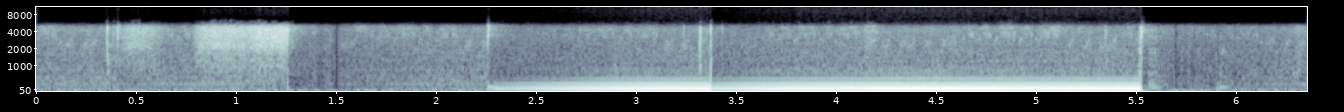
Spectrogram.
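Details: F&D active speaker with a faulty TDA2030 amplifier chip (14-18V DC on its output): a loud, steady low hum swells in at power-on and drones evenly until switch-off.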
